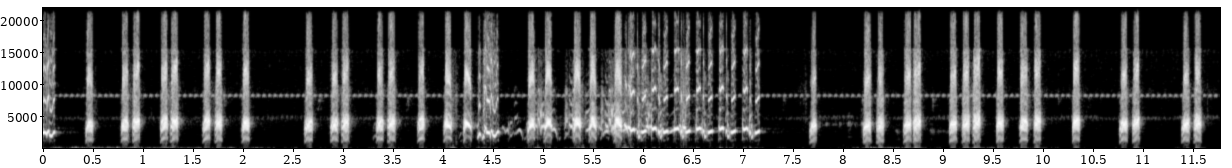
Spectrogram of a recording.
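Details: Sooty-headed bulbul singing loud and dense, meant to provoke rival bulbuls into singing: rapid series of short sharp chirps, broken by a fast warbling burst in the middle, then more evenly spaced chirps. A steady high electronic tone sounds throughout.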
